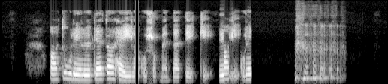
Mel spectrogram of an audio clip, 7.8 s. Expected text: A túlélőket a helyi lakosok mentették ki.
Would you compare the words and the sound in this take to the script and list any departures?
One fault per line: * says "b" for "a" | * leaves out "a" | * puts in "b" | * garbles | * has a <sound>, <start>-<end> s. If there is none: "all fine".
* has a dropout, 2.7-2.8 s
* garbles
* has a laugh, 5.9-6.9 s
